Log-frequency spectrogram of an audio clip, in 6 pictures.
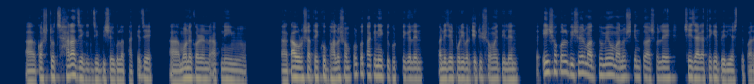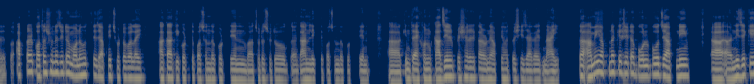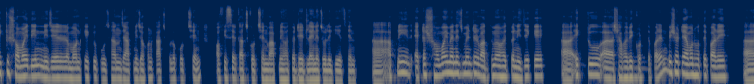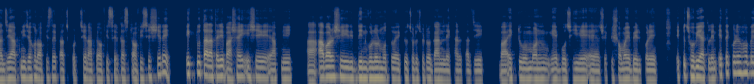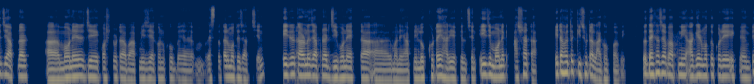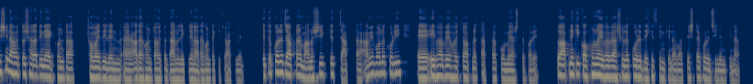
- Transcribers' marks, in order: other background noise; tapping
- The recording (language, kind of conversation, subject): Bengali, advice, জীবনের বাধ্যবাধকতা ও কাজের চাপের মধ্যে ব্যক্তিগত লক্ষ্যগুলোর সঙ্গে কীভাবে সামঞ্জস্য করবেন?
